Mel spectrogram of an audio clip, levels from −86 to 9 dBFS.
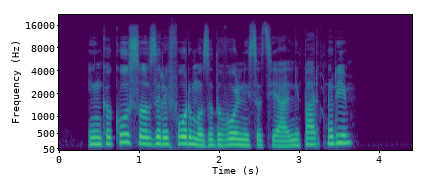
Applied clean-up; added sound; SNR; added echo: none; none; none; none.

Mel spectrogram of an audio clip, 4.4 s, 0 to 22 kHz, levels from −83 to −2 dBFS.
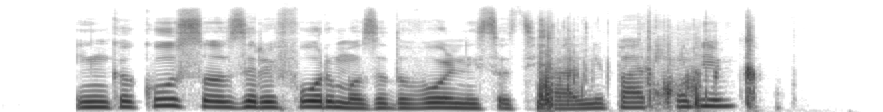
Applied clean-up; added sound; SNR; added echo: neural mask model RNNoise.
